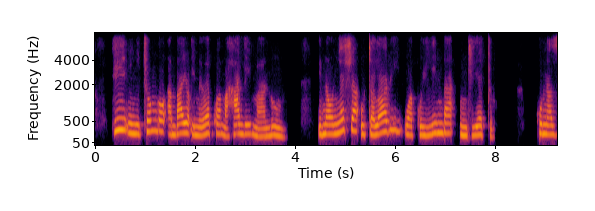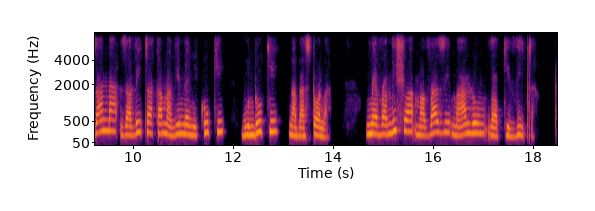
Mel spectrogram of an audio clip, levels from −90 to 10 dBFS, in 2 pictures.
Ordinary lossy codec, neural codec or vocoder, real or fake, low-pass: Opus, 32 kbps; codec, 16 kHz, 1.1 kbps, Voila-Tokenizer; fake; 7.2 kHz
